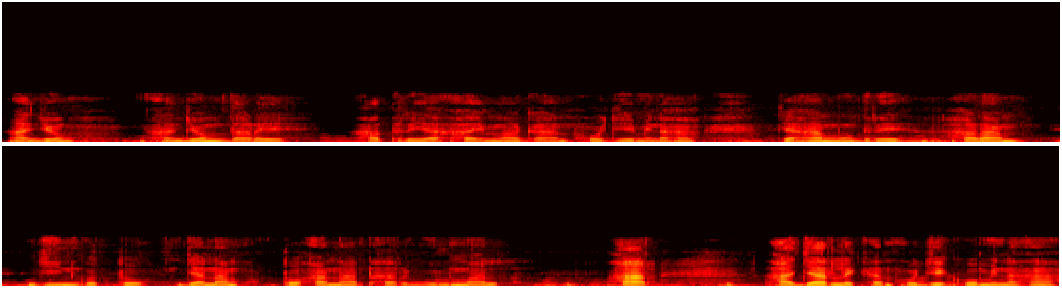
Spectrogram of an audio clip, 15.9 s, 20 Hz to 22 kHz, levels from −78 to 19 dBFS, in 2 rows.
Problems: background sounds at intervals, background conversations at intervals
